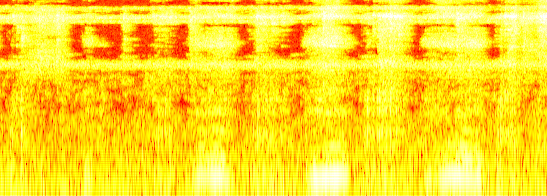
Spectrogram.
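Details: Sleeping person: three low, rattling snores about two seconds apart over steady background hiss; loud snoring during sleep.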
